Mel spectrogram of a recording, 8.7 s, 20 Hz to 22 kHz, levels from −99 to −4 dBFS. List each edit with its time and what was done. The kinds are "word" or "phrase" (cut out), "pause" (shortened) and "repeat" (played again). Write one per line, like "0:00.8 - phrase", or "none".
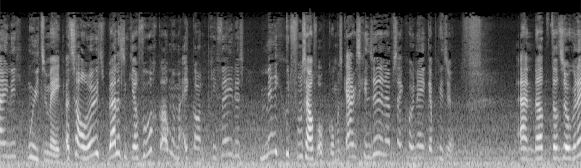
none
